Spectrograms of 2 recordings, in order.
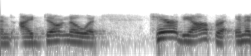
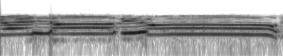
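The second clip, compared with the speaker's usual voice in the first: drawn-out dying shout; 9 dB louder, much slower than usual. Retold or imitated. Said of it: "and he's like".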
